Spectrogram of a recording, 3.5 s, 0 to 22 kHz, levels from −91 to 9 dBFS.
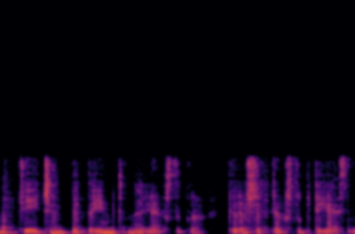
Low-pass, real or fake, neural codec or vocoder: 7.2 kHz; fake; codec, 44.1 kHz, 1.7 kbps, Pupu-Codec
